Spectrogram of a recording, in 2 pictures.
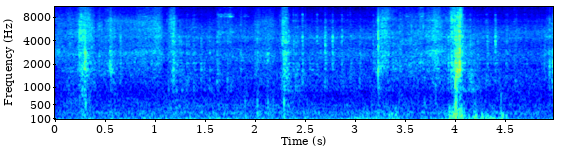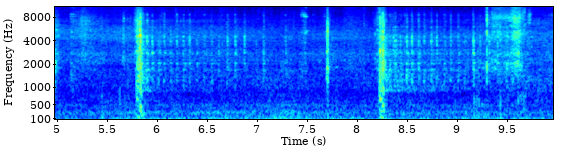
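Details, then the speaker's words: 2005 Jeep Liberty CRD 2.8L turbo diesel, serpentine belt off, idler pulley spun by hand: dry, gritty rumble with scattered clicks as it coasts down; worn idler pulley bearing needs replacing. "hopefully you guys can hear that this one's gonna need to be replaced"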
